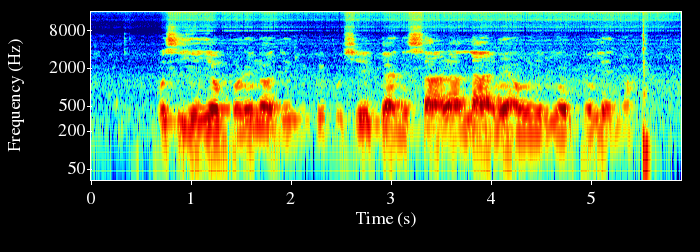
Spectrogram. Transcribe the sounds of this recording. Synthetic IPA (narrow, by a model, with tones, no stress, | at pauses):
o˦si˦˨je˨je˧o˨kũ˨ɾ̃ĩ˨˧˦nãː˦˨de˨˦bi˦k͡pe˦ko˨ʃe˦ɡ͡ba˦˨nĩ˨˦sa˦˨˦ɾa˦˨la˦˨ɾ̃ĩ˨˦a˦˨w̃ɔ̃˧e˨j̃ɛ̃˧o˨kũ˨˦lɛ˦˨nã˨˦˨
